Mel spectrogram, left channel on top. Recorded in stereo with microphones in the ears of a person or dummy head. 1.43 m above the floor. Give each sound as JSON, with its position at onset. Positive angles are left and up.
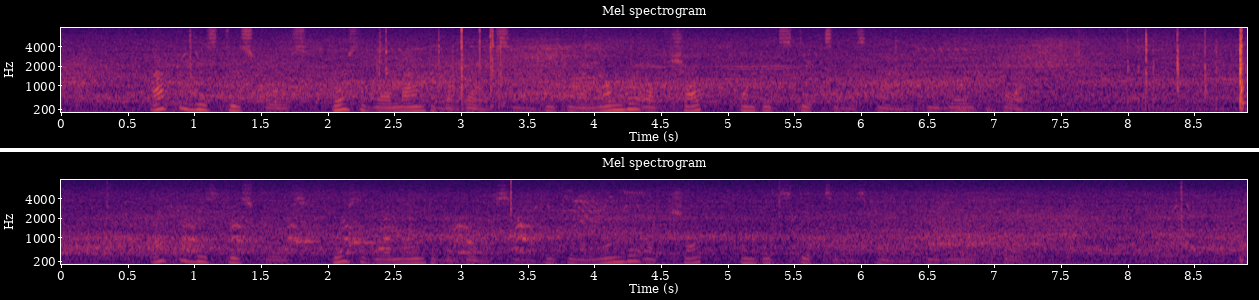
{"t": 0.7, "sound": "a man speaking", "side_deg": 50}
